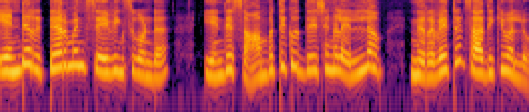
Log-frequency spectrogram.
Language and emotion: Malayalam, happy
